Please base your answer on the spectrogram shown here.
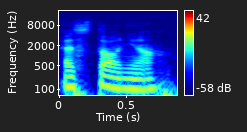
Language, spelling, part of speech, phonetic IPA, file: Polish, Estonia, proper noun, [ɛˈstɔ̃ɲja], Pl-Estonia.ogg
